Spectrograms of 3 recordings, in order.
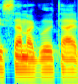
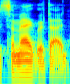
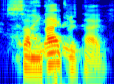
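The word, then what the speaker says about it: semaglutide: those who took seaglutide by itself people say semiglutide. It's actually saglitide. Nobody pronounces it correctly.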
